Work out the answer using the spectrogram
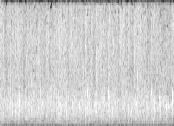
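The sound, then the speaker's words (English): Audience applause after a spirited debate: a dense, even wash of many hands clapping, loud and unbroken across the whole stretch with no talk over it. “I'd just like to give them a round of applause.”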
